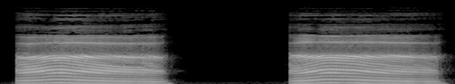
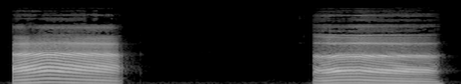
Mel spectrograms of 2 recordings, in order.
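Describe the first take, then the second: No difference in how they are said.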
